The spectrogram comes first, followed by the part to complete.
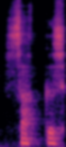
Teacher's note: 3 müxtəlif səs. Qoşa Q, birinci K olur, ikinci Q kimi tələffüz olunur. Saqqız şəklində tələffüz olunur.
